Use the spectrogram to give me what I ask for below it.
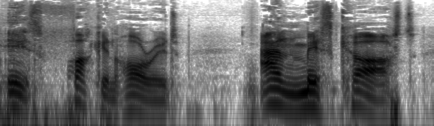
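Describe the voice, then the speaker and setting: A man contributing to a film podcast, chatting casually with a sweary, animated and opinionated manner. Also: medium pitch, slow pace, no echo.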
